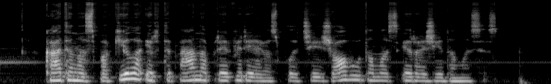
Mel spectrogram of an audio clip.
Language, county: Lithuanian, Marijampolė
